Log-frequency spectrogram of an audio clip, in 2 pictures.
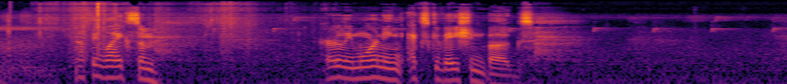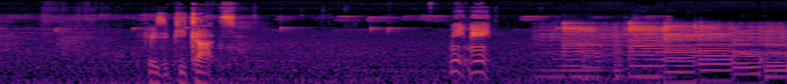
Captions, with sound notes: Nothing like some early morning excavation bugs. (birds chirping) Crazy peacocks. Meep, meep. (upbeat music)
